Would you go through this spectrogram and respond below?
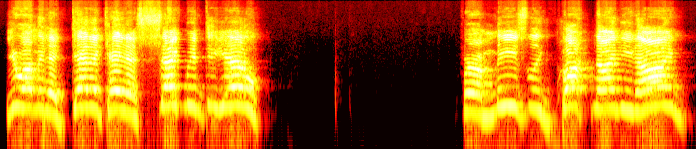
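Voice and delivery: hammed-up indignation at stingy viewers; mock outrage. Host ranting at chat about cheap super chats, hammed-up outraged shout.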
